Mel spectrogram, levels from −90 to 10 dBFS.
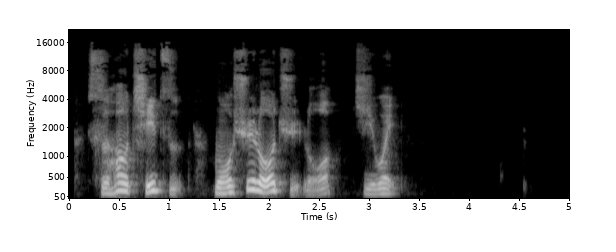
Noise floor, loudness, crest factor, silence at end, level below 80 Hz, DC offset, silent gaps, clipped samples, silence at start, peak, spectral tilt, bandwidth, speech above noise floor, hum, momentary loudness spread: under -90 dBFS; -18 LUFS; 18 dB; 1.75 s; -62 dBFS; under 0.1%; none; under 0.1%; 0.2 s; -2 dBFS; -6 dB/octave; 15 kHz; over 73 dB; none; 17 LU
